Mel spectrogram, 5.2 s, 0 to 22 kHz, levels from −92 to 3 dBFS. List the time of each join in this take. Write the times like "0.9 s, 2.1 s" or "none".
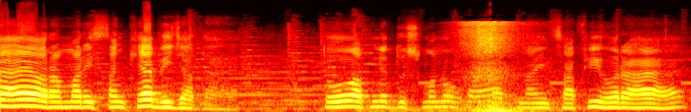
3.5 s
